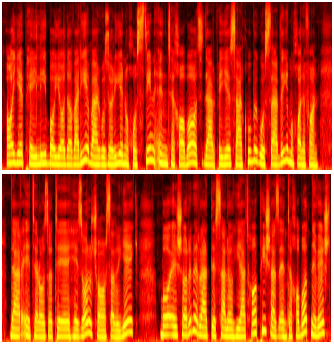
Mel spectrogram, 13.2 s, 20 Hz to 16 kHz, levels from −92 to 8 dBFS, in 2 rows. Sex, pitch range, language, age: female, 160-215 Hz, Persian, 40-59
